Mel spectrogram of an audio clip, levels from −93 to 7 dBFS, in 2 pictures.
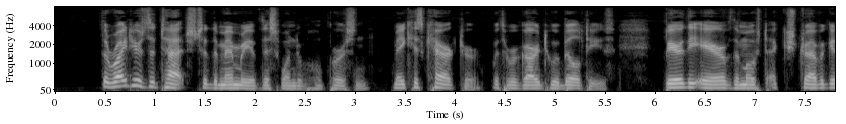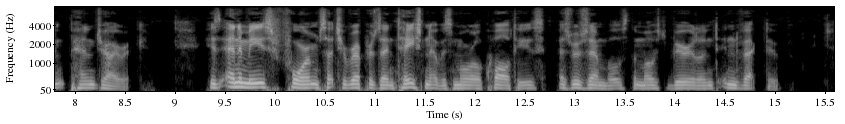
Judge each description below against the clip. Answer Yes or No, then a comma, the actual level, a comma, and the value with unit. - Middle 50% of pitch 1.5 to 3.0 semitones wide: No, average, 3.4 semitones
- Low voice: Yes, low, 115 Hz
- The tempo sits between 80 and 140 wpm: No, average, 160 wpm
